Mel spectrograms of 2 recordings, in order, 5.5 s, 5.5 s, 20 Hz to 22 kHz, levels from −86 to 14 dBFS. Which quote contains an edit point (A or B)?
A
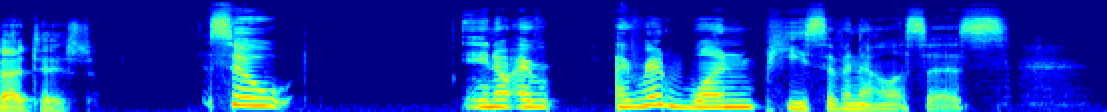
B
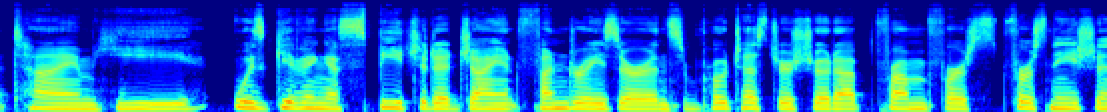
B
